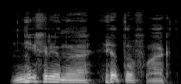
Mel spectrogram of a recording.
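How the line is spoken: Laughing. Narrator (Russian): рассмеялся я тоже

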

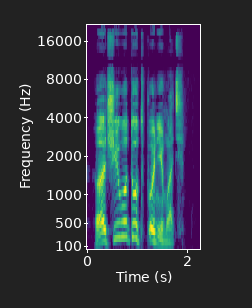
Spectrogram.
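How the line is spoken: Loud guffaw. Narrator (Russian): захохотал Барский, до того мрачный

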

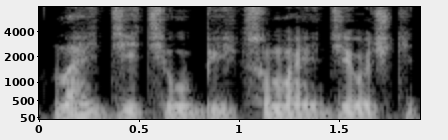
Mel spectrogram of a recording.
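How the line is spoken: Quiet plea. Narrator (Russian): тихо попросила она

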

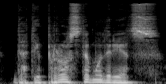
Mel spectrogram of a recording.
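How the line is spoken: Exclaiming. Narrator (Russian): воскликнул

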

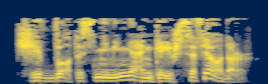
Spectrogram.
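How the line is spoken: Female growl. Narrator (Russian): прорычала Добрынина

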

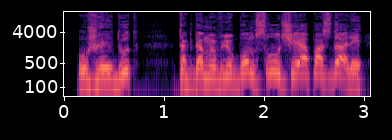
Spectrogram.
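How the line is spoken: Frightened exclamation. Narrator (Russian): испуганно воскликнул он

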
